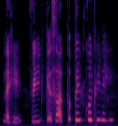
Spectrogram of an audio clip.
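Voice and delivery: mock horror, shaking it off; flustered refusal. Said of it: "वांग जी कहता है".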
